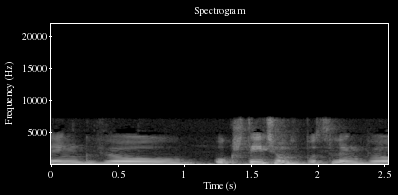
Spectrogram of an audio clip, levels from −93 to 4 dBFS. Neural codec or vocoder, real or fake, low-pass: none; real; 7.2 kHz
